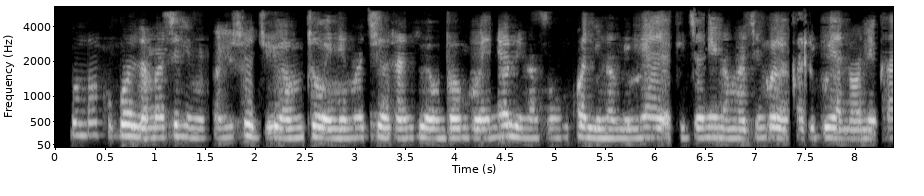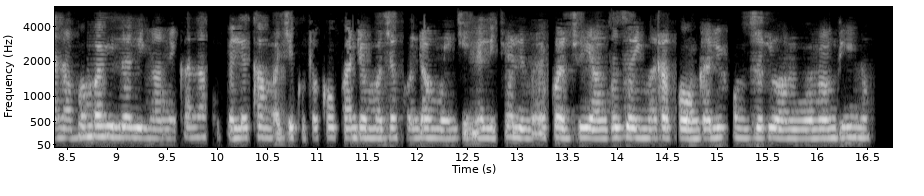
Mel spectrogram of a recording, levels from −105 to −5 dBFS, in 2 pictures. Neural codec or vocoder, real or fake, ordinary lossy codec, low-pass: codec, 44.1 kHz, 3.4 kbps, Pupu-Codec; fake; AAC, 24 kbps; 5.4 kHz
